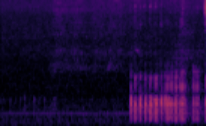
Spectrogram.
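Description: Chihuahua growling, a possessive guarding growl at a hand reaching toward the presents and treats she is protecting. The rapid pulsing growl starts suddenly about two-thirds of the way in.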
